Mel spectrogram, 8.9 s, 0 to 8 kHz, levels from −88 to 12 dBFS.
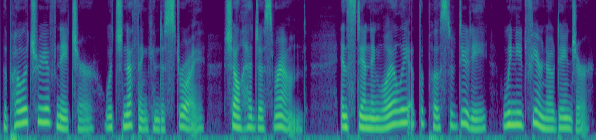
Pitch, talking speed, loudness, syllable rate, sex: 195 Hz, 170 wpm, -18 LUFS, 4.5 syllables/s, female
